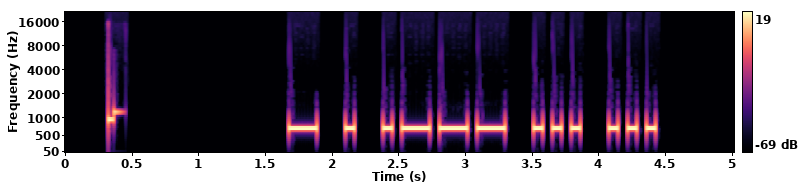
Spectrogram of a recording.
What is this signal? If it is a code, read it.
Morse code, heard as a keyed tone, about 17 wpm, 700 Hz. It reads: TEJSS
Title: Code Groups - 5 Letters - 17wpm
